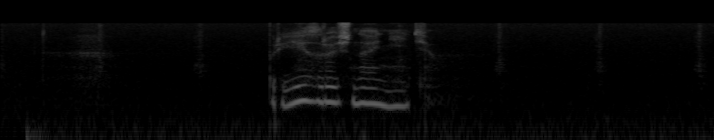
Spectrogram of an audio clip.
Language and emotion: Russian, neutral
